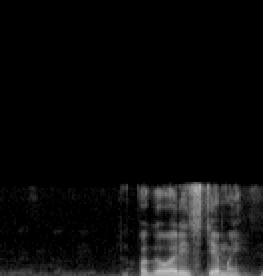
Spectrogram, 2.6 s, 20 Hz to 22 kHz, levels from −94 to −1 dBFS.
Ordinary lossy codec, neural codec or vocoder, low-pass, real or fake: none; none; 7.2 kHz; real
